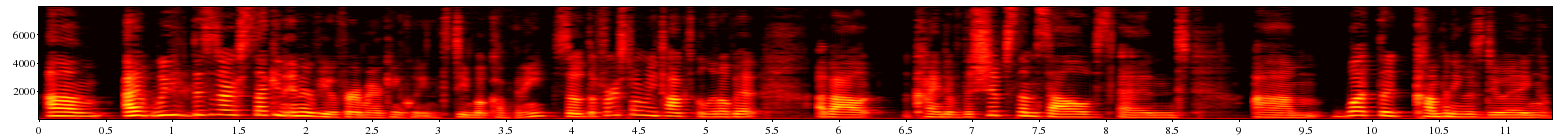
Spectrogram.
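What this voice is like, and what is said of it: Slightly sick, congested voice. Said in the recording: “my voice is a little bit funny. It's cold season here, so I'm a little bit sick”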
